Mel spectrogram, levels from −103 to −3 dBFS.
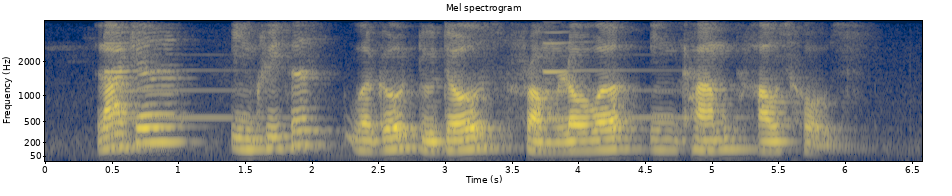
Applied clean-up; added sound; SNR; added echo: none; Wind instrument, woodwind instrument; 18 dB; none.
